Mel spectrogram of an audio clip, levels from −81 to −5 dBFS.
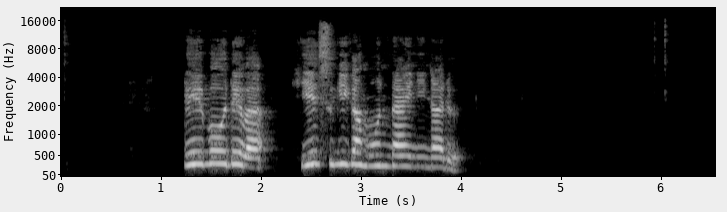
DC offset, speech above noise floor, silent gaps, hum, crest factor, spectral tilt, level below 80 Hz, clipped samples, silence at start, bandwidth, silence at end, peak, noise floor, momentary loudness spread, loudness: under 0.1%; over 65 dB; none; none; 20 dB; -2 dB/octave; -84 dBFS; under 0.1%; 1.25 s; 16 kHz; 2.55 s; -10 dBFS; under -90 dBFS; 11 LU; -25 LUFS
